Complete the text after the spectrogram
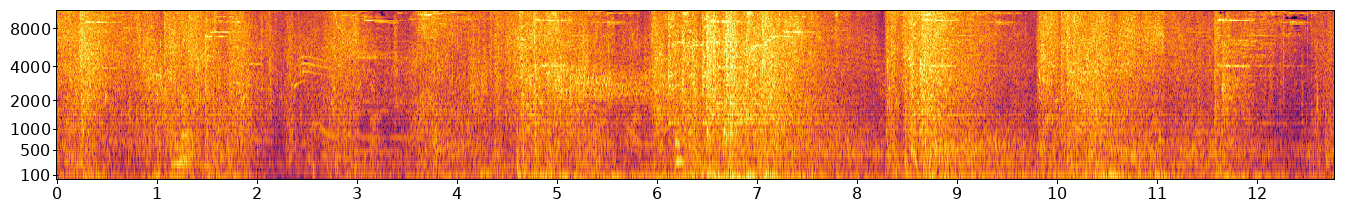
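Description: Video game spell effects whoosh, crackle and clash during a battle.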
